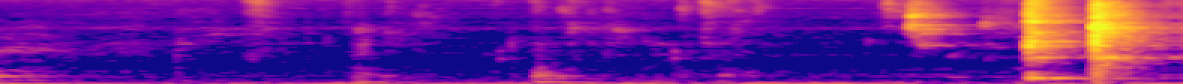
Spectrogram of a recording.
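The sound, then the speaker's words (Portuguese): Quiet water sounds, someone taking a drink of water, with soft faint rustles that end in two brief, sharper splashy gulps. No one speaks. “Pausa para água.”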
